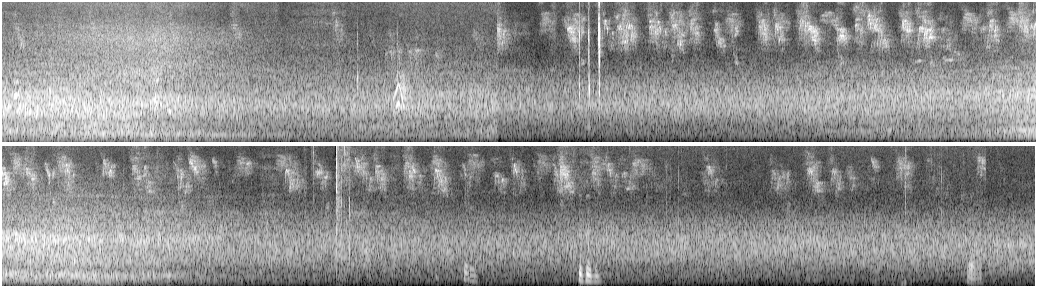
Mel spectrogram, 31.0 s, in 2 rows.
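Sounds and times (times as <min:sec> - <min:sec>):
small birds chirping: 0:00.0 - 0:31.0
sharp clicks: 0:08.6 - 0:09.2.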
